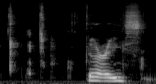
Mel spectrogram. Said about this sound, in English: And then you hear, go back to typing.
